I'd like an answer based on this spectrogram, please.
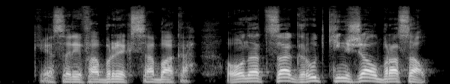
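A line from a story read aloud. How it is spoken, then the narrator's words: Growl. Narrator (Russian): прорычал Рахитбек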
